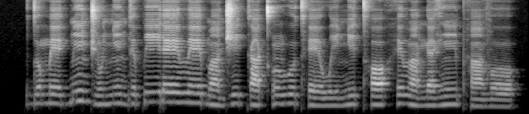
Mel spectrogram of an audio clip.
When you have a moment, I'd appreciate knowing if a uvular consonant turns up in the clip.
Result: no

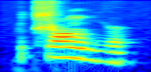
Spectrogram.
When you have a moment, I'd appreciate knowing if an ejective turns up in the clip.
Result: no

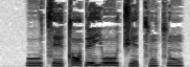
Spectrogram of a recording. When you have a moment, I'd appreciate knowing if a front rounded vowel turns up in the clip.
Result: no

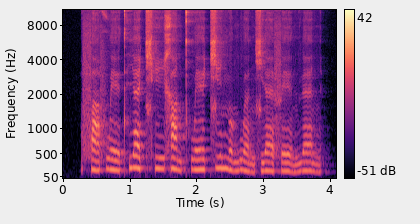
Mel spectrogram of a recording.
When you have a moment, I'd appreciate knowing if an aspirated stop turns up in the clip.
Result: yes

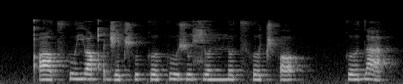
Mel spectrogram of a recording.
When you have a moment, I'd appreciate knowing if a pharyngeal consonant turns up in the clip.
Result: no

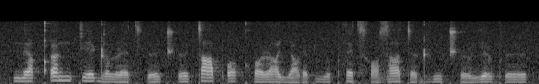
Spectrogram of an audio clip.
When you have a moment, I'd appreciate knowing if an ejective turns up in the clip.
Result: yes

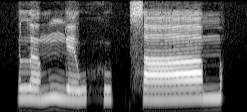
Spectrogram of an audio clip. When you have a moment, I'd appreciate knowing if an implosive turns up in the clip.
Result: no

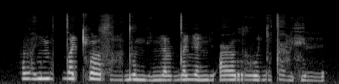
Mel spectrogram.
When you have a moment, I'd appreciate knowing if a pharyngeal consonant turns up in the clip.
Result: yes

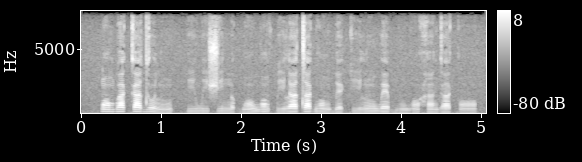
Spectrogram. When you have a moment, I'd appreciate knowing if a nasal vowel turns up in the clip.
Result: yes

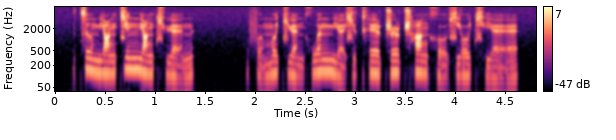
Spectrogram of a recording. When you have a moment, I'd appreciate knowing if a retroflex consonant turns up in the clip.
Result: yes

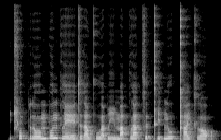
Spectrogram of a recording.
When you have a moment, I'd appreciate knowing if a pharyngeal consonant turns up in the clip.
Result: no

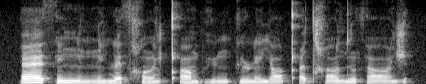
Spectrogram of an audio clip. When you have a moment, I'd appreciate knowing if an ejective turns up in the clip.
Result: yes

